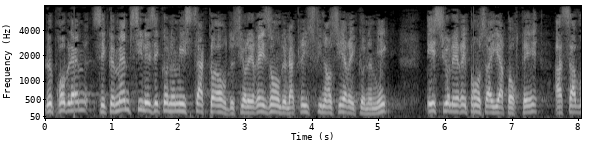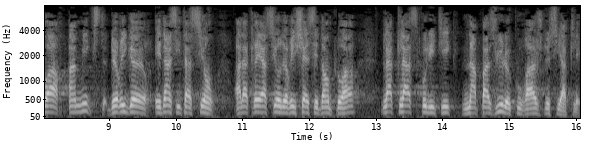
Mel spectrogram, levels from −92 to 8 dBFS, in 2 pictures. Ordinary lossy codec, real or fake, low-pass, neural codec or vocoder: none; real; none; none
